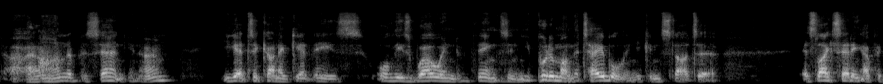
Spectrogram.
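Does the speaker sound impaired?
Yes: laryngeal cancer; croaky voice, speaks at low tone, hard to project voice.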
